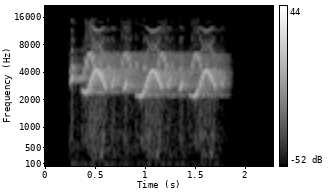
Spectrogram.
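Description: A bird chirping: three quick, repeated whistled notes, each rising and falling in pitch, about half a second apart, starting and stopping abruptly.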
